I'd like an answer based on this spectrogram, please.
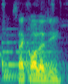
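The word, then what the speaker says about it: psychology: yes here you गो साइकोलॉजी yes Nippu okay -10 okay yes पी is silent and साइकोलॉजिस्ट कितना तो यार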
